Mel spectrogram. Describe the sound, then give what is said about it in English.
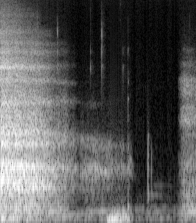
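A long, breathy exhale during a guided breathing exercise. It is loud at first and fades over about two seconds, then comes a brief quiet with a small click before another soft breath rises. “and then exhale”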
